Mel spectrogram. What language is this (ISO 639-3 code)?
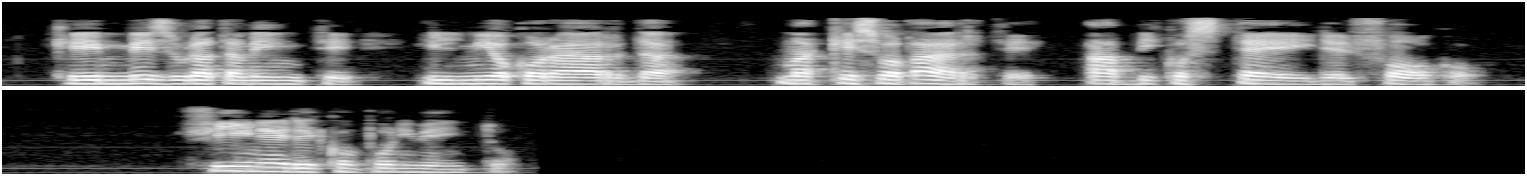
ita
